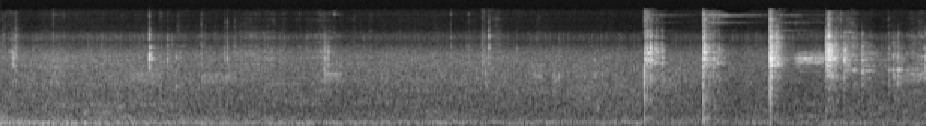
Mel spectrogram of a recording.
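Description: A hand hammer striking a thin steel axe blade laid on a steel anvil block: a few light metal clinks as the blade is handled, then about five quick, ringing hammer blows near the end, over a steady low rumble.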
